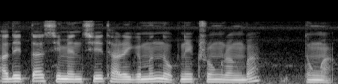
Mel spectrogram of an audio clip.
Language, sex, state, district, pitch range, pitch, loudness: Garo, male, Meghalaya, West Garo Hills, 115-135 Hz, 120 Hz, -15 LUFS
